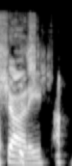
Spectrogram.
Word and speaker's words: Shawnee: How do you say Shawnee? – Her name? – Shawnee. – Is it Shawnee? – It's Shawnee.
